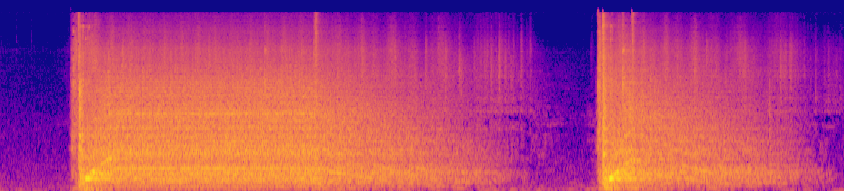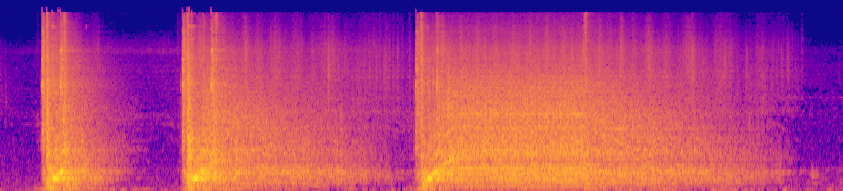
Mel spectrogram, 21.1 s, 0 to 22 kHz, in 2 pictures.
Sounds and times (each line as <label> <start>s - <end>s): Metal Lathe 0.9s - 6.6s
Metal Lathe 12.8s - 20.5s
